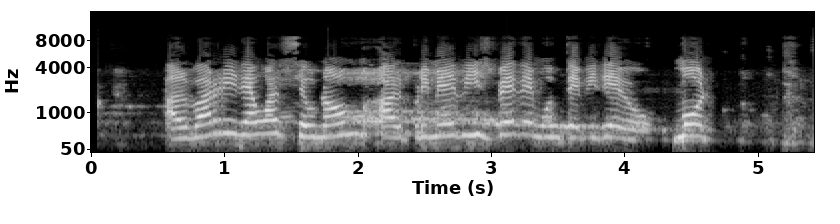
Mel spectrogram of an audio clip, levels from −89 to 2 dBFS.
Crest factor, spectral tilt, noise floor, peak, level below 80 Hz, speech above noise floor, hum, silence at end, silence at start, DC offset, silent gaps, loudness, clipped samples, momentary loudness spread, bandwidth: 14 dB; -3.5 dB/octave; -39 dBFS; 0 dBFS; -58 dBFS; 26 dB; none; 0.1 s; 0.05 s; under 0.1%; none; -13 LUFS; under 0.1%; 6 LU; 9.2 kHz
